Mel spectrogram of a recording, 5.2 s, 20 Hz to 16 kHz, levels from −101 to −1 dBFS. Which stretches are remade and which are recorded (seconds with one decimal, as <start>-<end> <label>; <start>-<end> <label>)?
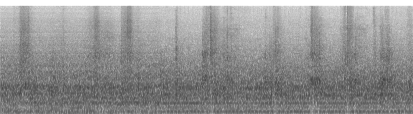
0.0-2.0 remade; 2.0-5.2 recorded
